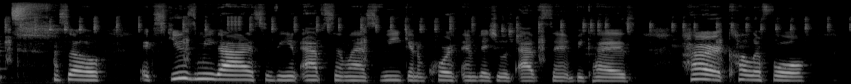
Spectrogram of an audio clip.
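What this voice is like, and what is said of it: Voice not fully recovered. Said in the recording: “I was ill. My voice is still not all the way there. I've been coughing up a storm.”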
